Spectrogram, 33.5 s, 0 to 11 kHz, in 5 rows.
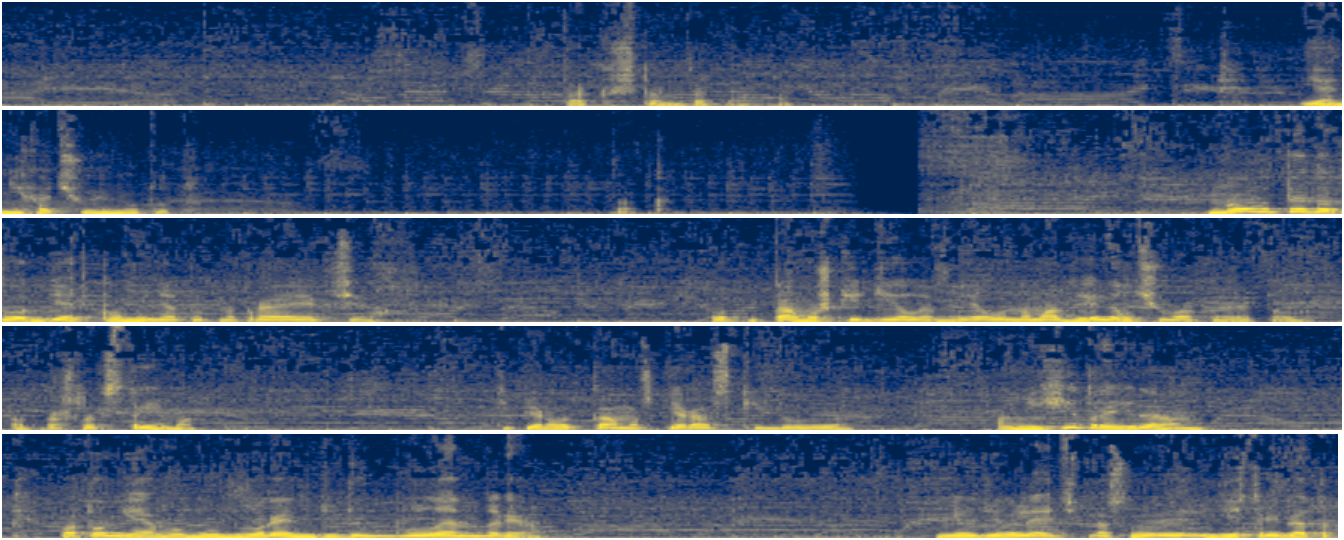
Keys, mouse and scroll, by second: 6.5-8.1 drag, 8.3-13.4 shift+drag, 15.2-27.4 middle drag, 27.4 shift+click, 28.5-32.6 drag.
